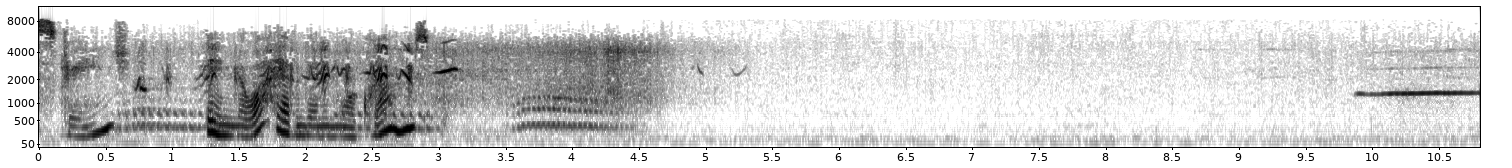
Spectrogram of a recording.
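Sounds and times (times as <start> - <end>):
speech: 0.2 - 3.1
whistling tea kettle: 9.8 - 10.8.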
